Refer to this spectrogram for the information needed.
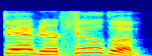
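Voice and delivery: loud, high joke punchline; imitated punchline teller. [name] at a table of bikers, loud punchline delivery. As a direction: belt out the punchline over the bar. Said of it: "you get just the punchline".

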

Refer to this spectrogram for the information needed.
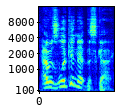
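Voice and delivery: usual speaking voice

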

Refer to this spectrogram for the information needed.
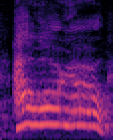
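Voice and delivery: high-pitched pretend shout; drawn-out, hammed-up holler far above normal pitch; mock yelling. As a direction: yell it comically, like all caps read aloud. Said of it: "imagine him yelling everything".

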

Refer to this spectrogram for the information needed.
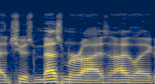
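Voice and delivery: ordinary delivery

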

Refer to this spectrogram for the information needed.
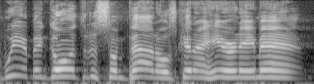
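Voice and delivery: very loud, booming congregation call; insistent amen call. Real, not acted. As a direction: push the amen call to top volume. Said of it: "I'm gonna ask you one more time".

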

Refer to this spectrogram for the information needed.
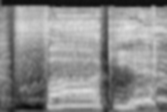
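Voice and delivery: high, drawn-out mock yell; retold outburst. Answering protesters who screamed repent, mock yell. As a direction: imitate your own furious outburst, played for laughs. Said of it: "this is what really set me off".

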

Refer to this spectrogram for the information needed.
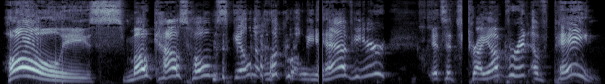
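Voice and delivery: high, loud and slow showman; excited exclamation. Acted. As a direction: hype it up, drawn out. Hyping a guest's arrival.

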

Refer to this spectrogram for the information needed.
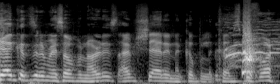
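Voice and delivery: shouting with laughter; laughing through it. Real, not acted. Comic joking to his co-host, shouting with laughter. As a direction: crack yourself up on the joke.

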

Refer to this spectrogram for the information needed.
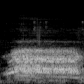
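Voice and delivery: loud throaty monster roar; big beastly bellow; imitated creature roar. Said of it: "does this cry".

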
